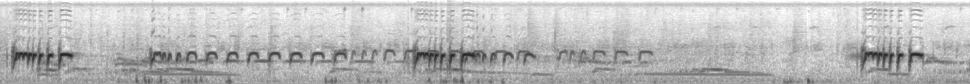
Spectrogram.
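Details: Zebra dove song meant to agitate rival doves into answering: loud clipped trills recur roughly every four seconds, joined by long evenly spaced series of hooked coos and lower drawn-out notes from other doves.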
